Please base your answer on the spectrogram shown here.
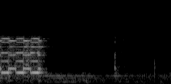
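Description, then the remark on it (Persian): A telephone rings in a short burst of bright, buzzy trilling tones, then cuts off, leaving a faint hum and a couple of soft clicks. “من عذر میخوام ازتون تلفن بود”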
